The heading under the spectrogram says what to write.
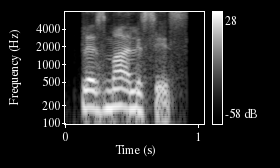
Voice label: "Plasmolysis", Indian; Dictionary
